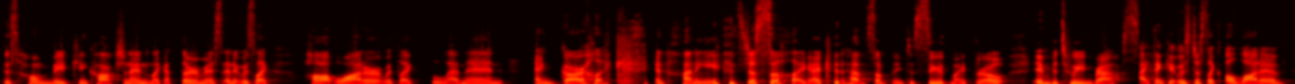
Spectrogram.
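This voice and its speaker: A woman's voice: sits low, a bit bright. A young woman speaks as an athlete being interviewed. Her delivery is conversational and reflective, telling her own experiences casually in the first person. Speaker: track athlete guest.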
